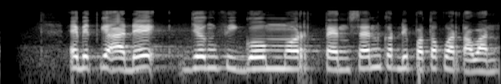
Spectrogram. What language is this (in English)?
Sundanese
